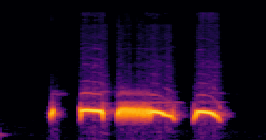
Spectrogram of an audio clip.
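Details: Spotted dove decoy calling to draw in rivals. A single cooing phrase: a brief opening note, a level hooted tone, a long buzzy vibrating coo, then a final falling coo.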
